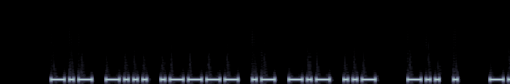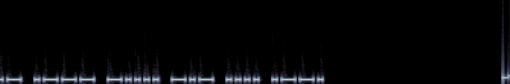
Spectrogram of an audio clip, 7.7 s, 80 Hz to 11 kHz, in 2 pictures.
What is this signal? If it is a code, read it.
Morse code, heard as a keyed tone, about 36 wpm, 700 Hz. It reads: KB1AKU DE KJ6KHP
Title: USA Callsign DE Callsign - 6 Characters - 35wpm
